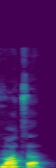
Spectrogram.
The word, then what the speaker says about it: matzah: Just pretty much clear out your house, and it's matzah week pretty much. So yeah, not my favorite holiday, So it's but just like you clear out you clean up the house, and that's matzah.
